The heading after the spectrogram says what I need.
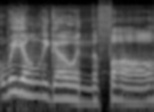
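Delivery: put-on snooty, aristocratic voice. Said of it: "is that like a pinkies out kind of comment?".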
